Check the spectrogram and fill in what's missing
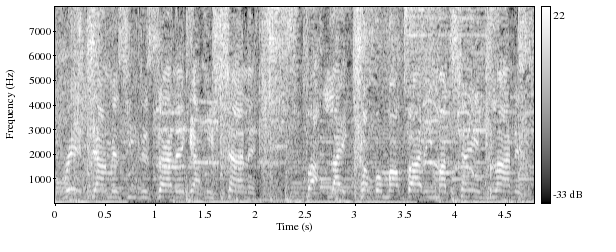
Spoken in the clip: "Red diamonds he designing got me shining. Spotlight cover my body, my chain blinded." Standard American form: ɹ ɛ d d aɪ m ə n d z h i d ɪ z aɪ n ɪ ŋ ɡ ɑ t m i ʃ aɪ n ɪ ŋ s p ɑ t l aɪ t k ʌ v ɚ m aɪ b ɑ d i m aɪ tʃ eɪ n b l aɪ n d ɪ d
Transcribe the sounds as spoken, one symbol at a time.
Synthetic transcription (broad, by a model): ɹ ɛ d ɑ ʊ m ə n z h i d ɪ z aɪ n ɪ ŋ ɡ ɑ t m i ʃ aɪ n ɪ ŋ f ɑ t l aɪ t k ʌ p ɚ m aɪ b ɑ d i m aɪ tʃ eɪ n b l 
